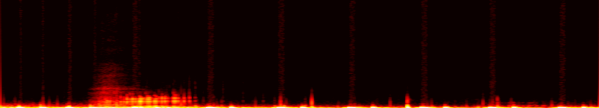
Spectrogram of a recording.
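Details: Slow heartbeat.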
